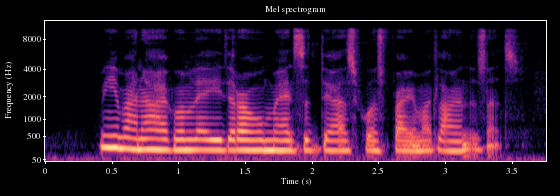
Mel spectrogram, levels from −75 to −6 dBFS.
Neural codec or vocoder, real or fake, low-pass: autoencoder, 22.05 kHz, a latent of 192 numbers a frame, VITS, trained on many speakers; fake; 9.9 kHz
